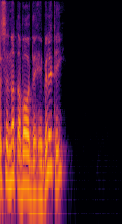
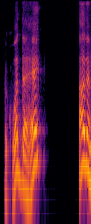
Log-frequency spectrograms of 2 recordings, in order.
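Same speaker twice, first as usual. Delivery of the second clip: ordinary talk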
